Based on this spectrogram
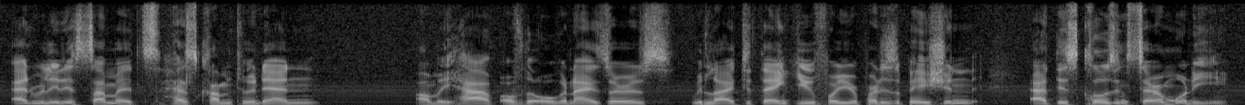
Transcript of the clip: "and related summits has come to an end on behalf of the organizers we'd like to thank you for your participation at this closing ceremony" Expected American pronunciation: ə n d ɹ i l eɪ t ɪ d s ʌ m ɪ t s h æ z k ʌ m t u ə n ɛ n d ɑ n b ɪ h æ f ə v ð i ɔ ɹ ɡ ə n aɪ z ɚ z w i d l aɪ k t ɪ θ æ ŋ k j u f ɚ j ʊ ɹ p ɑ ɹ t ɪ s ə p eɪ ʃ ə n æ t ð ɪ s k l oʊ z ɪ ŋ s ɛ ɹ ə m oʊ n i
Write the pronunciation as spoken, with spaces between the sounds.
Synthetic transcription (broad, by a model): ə n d ɹ i l eɪ t ɪ d s ʌ m ɪ t s h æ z k ʌ m t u ə n ɛ n d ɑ n b ɪ h æ f ə v ð i ɔ ɹ ɡ ə n aɪ z ɚ z w i d l aɪ k t ɪ θ æ ŋ k j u f ɚ j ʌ ɹ p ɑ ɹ t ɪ s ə p eɪ ʃ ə n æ t ð ɪ s k l oʊ z ɪ ŋ s ɛ ɹ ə m oʊ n i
